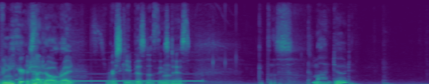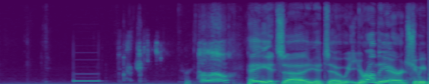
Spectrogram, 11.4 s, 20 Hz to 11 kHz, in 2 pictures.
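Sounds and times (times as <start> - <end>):
speech: 0.0 - 2.9, 3.5 - 4.8, 8.2 - 11.4
telephone line electronic ring tone: 0.4 - 2.8, 6.7 - 7.1.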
